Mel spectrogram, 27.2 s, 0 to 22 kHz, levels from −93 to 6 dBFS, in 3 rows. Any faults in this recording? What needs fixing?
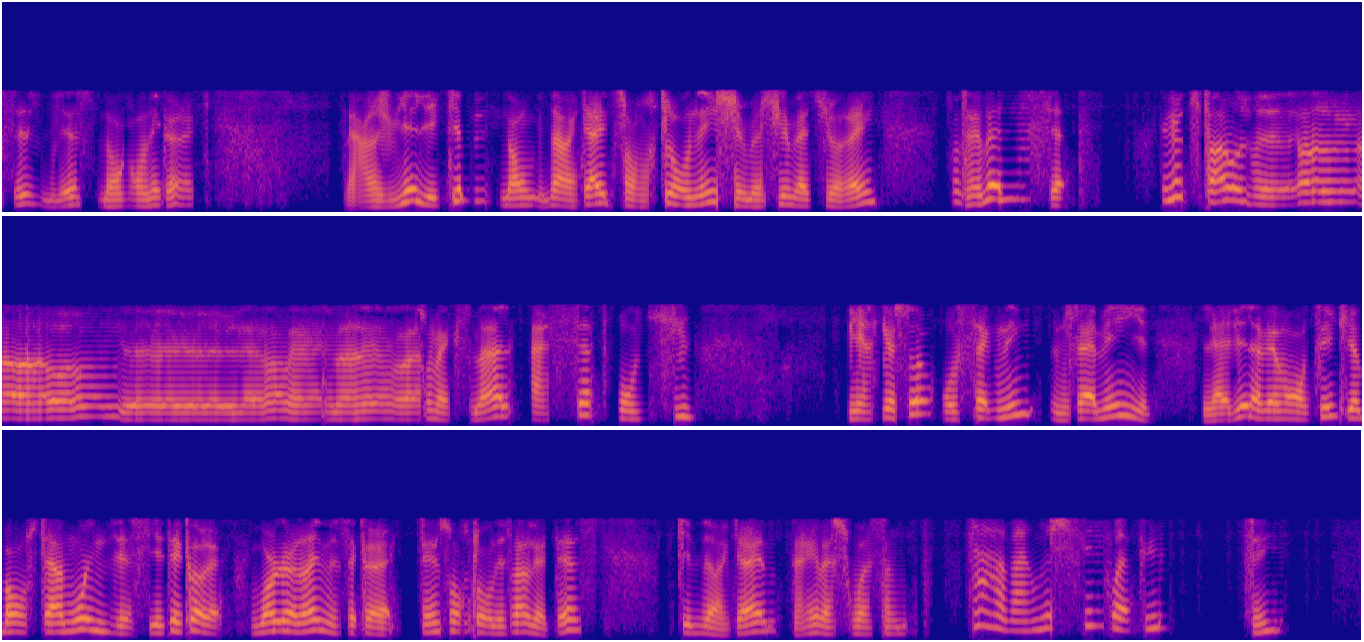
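A thin, steady buzz sits under the speech for the whole clip, at 100 Hz with a comb of harmonics and well below the voice. This is DECT cordless phone buzz: a nearby handset or base station transmits a radio burst every 10 ms, and the audio circuitry rectifies each burst into an audible pulse. To prevent it, keep DECT phones and base stations well away from microphones, preamps and cables.

Throughout, the speech sounds buzzy and mechanical, like a robot voice, with stray hiss or buzz where voiced and unvoiced sounds are misjudged, and nothing above 3.9 kHz. That points to an LPC-10 vocoder, heavily damaged, consistent with 2.4 kbit/s: each moment is synthesised from either a pulse train or noise through a ten-pole vocal-tract filter. To prevent it, record or transmit through a wideband codec at an adequate bitrate instead of a low-rate vocoder.

From 8.37 s, right after "tu passes", to 11.86 s, just before "maximale à", the voice abruptly turns roomy and hollow. 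It loses bass, drops about 5 dB and carries clearly more room noise. The likely cause is a switch to a distant microphone after the close mic's signal dropped out. To prevent it, secure and monitor the close microphone so its feed never drops.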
